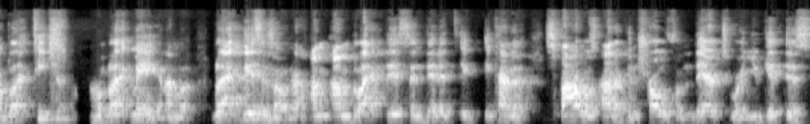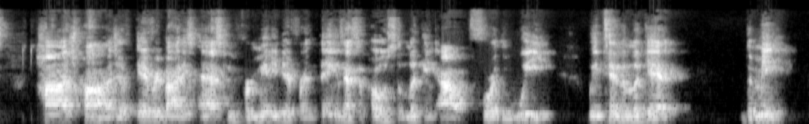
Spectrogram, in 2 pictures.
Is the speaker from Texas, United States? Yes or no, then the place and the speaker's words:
yes; Texas, United States; I grew up in the Pleasantville community and it's made me who I am.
